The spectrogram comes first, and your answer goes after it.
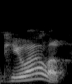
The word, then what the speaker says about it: Puyallup: I think Sherman's been shopping for suits in Puyallup." And so I was just like, "What? You're not getting that in Puyallup." No, I know. I'm like, first off, you nailed the pronunciation. Al Michaels knew Puyallup.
